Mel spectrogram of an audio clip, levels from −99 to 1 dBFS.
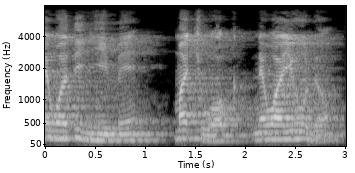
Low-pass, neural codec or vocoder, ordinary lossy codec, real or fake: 7.2 kHz; none; Opus, 64 kbps; real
